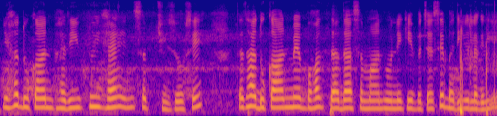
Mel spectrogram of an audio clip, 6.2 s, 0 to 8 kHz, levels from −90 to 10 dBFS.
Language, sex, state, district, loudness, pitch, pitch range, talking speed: Hindi, female, Rajasthan, Bikaner, -19 LUFS, 225 Hz, 205-240 Hz, 230 wpm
